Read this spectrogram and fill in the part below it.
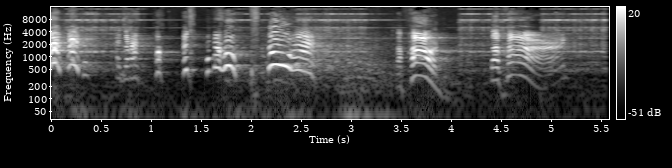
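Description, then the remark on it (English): A telephone bell rings in short, loud bursts, tangled up with high squeaky chirps and sliding voice-like whoops, busy for several seconds. “I thought you told me that that phone was unemployed. Ned, you take it.”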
